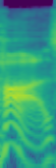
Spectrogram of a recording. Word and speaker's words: Haas: First pitch to Hawes, strike one. And no, it is not spelled H-A-W-S like TJ and Tyler or Marty. It is spelled H-A-A-S, but pronounced Hawes.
